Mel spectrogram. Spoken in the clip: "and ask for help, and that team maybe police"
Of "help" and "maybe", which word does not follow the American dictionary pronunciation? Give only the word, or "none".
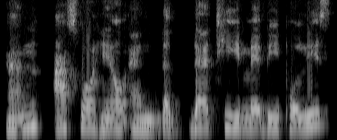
help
